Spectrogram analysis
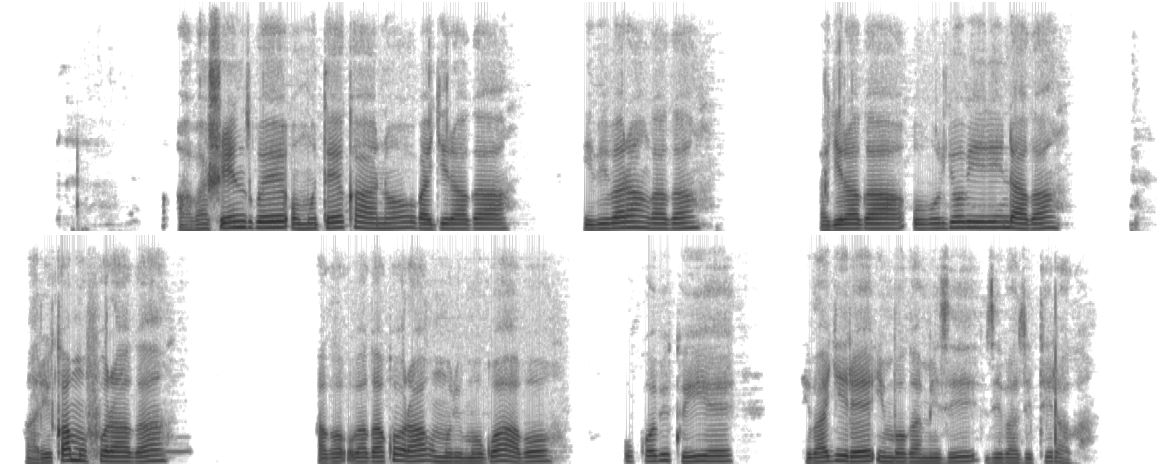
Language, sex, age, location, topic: Kinyarwanda, female, 50+, Musanze, government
